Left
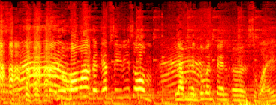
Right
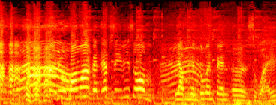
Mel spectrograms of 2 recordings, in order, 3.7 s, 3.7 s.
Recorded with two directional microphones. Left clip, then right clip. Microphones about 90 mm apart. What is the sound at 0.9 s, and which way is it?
Speech, 30° right (ahead or behind).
